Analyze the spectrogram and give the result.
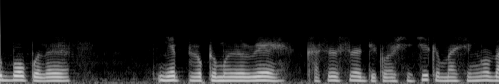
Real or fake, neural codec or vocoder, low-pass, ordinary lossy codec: fake; codec, 16 kHz, 4 kbps, FunCodec, trained on LibriTTS, 50 frames a second; 3.6 kHz; none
